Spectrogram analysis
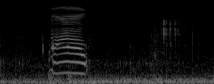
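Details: Two-year-old male British Shorthair, a very vocal house cat, meowing while being played with: a single drawn-out harmonic meow lasting about a third of a second, over low room rumble.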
